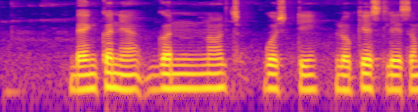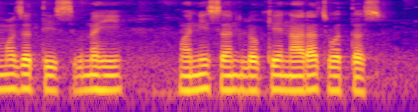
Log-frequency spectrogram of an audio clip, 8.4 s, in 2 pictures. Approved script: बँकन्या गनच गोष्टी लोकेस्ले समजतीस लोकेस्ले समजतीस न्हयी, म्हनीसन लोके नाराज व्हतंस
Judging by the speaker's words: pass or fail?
fail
